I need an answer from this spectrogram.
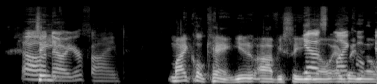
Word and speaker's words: Michael Caine: Michael Caine.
